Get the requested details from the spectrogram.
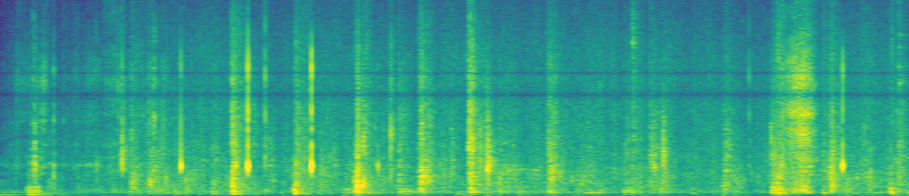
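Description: Footsteps crunch on loose gravel and rock.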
